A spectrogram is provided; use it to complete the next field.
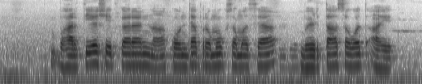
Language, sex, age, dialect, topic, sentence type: Marathi, male, 18-24, Standard Marathi, agriculture, question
